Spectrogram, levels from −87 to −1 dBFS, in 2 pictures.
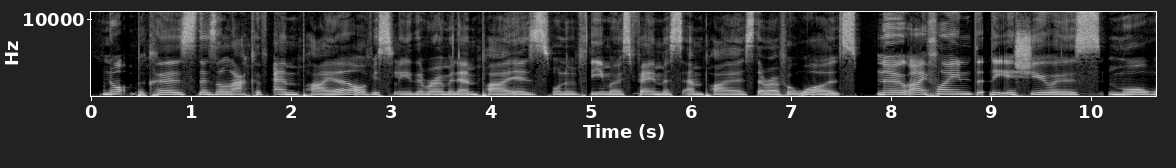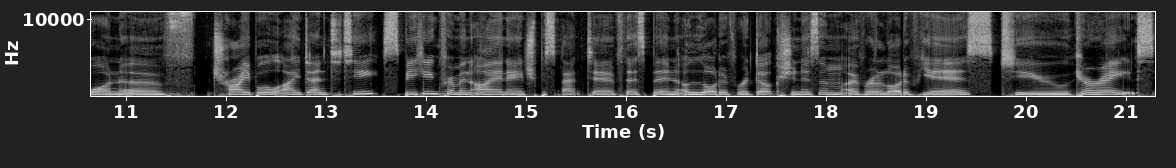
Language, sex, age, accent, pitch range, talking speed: English, female, 10-29, British, 200-225 Hz, 145 wpm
